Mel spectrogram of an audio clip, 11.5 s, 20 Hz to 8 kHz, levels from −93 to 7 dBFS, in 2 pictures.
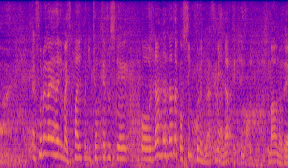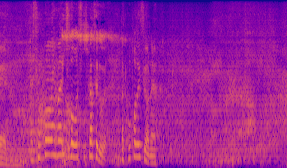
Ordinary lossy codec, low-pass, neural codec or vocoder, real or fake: none; none; codec, 16 kHz, 2 kbps, X-Codec, WavLM features, trained on Multilingual LibriSpeech; fake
